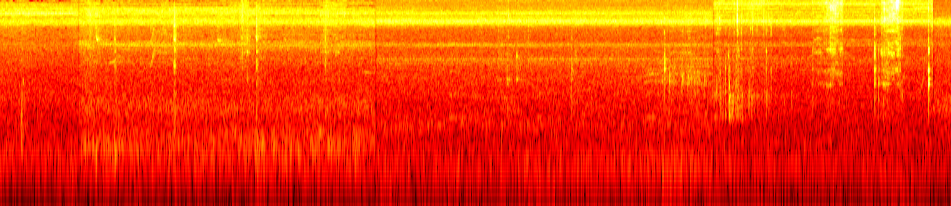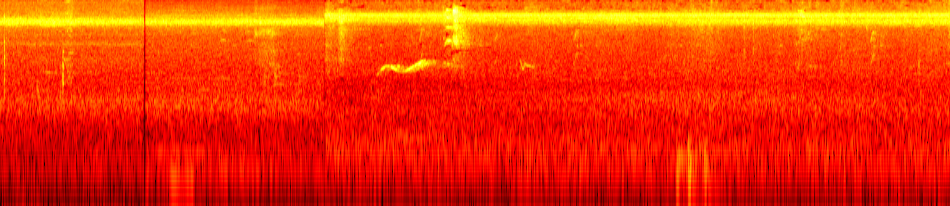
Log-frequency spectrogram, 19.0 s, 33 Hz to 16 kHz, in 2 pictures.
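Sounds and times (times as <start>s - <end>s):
high-pitched background hum: 0.0s - 19.0s
bird chirp: 7.8s - 15.4s.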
